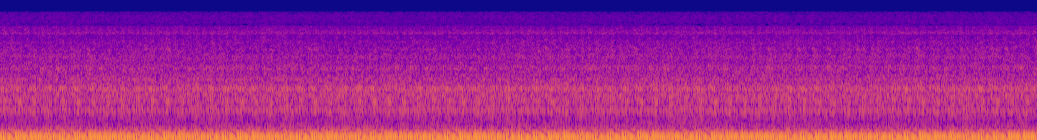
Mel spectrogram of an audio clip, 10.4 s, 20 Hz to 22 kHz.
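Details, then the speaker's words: 2004 Powerstroke diesel with a long crank when cold, at cold idle with an uneven lumpy beat of about 100 pulses a minute; number 4 reads low and misses, clears briefly, then returns. "So number 4 is a little low. You can feel it, it's missing right now."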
